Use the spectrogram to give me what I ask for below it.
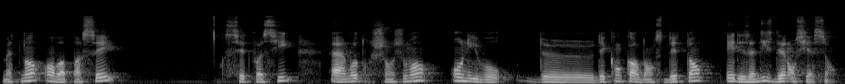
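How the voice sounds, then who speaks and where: A man's voice: medium pitch, a little slow, a little mellow. Man dictating a lesson in short phrases. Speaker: French grammar teacher. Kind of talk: instructional lesson, reading out examples.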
